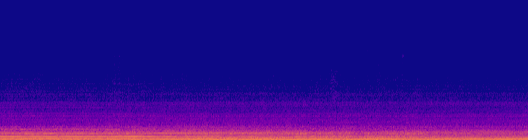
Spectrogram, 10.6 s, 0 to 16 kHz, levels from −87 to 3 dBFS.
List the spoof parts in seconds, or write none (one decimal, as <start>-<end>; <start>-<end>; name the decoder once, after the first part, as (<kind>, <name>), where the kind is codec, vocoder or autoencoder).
0.0-2.1 (autoencoder, DAC-VAE); 2.8-6.2; 8.1-10.6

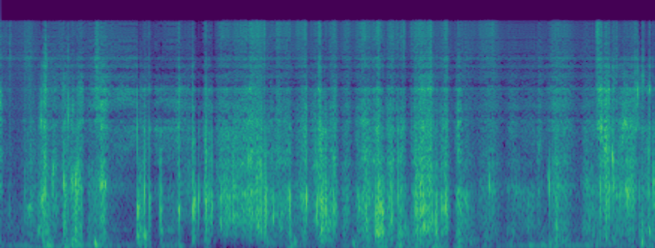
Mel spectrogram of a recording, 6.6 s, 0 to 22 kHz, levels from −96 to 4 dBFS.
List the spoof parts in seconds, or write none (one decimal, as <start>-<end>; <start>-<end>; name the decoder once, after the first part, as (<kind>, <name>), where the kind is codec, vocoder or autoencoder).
0.0-6.6 (autoencoder, DAC-VAE)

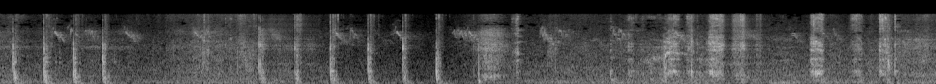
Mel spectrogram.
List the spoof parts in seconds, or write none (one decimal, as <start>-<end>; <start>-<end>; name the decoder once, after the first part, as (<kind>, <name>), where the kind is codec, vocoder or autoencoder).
2.6-3.2 (autoencoder, DAC-VAE); 7.2-7.7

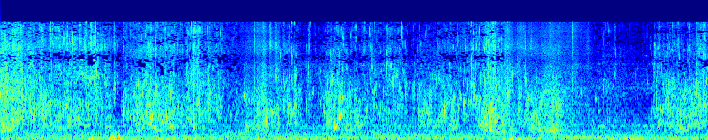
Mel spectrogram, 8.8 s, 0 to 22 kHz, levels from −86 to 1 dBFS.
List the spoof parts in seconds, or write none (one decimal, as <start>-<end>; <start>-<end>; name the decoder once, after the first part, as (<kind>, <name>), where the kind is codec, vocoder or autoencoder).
3.0-3.5 (autoencoder, DAC-VAE); 6.3-7.4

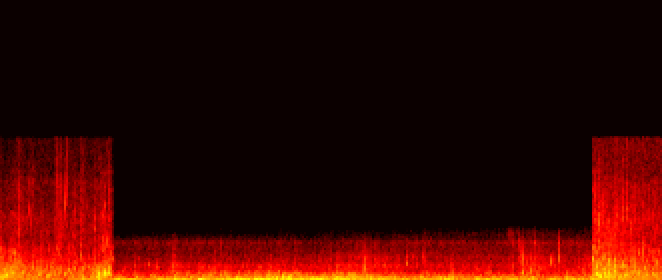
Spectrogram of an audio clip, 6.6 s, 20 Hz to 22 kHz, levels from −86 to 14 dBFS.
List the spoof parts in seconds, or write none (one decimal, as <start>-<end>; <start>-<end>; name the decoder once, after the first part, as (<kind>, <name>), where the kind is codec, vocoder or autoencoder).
none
